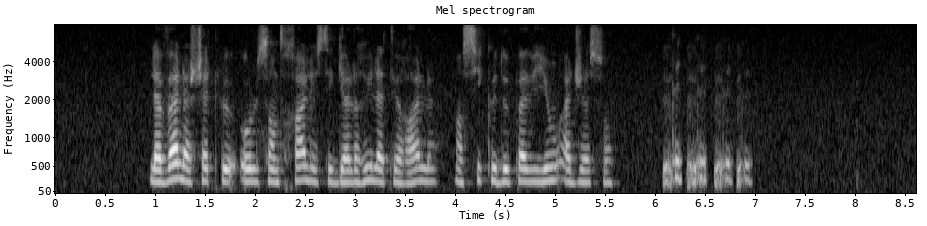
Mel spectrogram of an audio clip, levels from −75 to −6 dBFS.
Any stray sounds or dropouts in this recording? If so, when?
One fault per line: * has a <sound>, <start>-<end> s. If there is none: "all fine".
* has a laugh, 6.1-7.0 s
